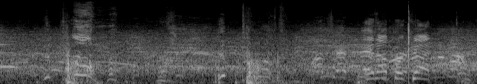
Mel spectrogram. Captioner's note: fists thudding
